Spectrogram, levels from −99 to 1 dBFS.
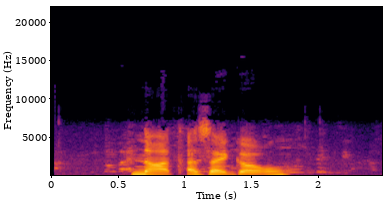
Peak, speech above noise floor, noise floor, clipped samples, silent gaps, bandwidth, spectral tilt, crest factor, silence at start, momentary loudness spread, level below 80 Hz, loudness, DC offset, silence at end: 0 dBFS; 30 dB; -46 dBFS; under 0.1%; none; 8 kHz; -4.5 dB/octave; 18 dB; 0.4 s; 13 LU; -58 dBFS; -16 LUFS; under 0.1%; 0.45 s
